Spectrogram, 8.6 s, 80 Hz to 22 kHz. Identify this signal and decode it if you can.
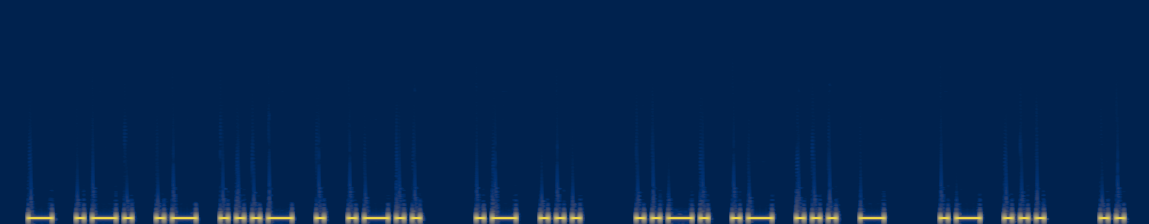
Morse code, heard as a keyed tone, about 20 wpm, 700 Hz. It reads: TRAVEL AS FAST AS I
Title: Sentences from Top 1000 Words - Review Part 4 - 20wpm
